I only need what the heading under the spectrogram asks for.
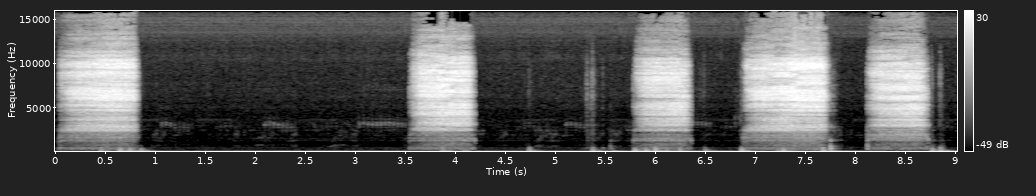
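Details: Young barn owls, four nestlings hatched from 8 June 2021, in a Hula Valley nest in Israel, filmed 7 July while preening: five rasping, snore-like hisses across nine seconds, a long silent gap after the first, faint scuffles in between.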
